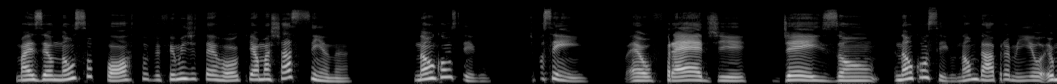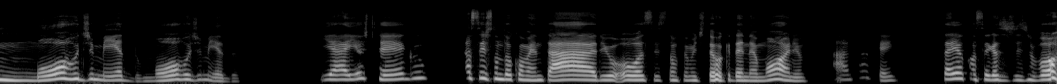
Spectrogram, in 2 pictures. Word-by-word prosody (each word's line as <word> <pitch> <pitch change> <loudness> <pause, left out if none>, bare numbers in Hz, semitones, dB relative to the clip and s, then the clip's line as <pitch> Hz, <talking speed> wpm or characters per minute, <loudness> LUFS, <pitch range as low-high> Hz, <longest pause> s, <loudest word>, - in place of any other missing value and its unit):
Mas 210 +2 +3
eu 215 -1 +5
não 220 +7 +3
suporto 215 - -1
ver 205 -1 -11
filme 235 +6 +2
de 250 0 -4
terror 200 -5 -1
que 210 +4 -3
é - - +4
uma 235 +1 +2
chacina. 185 - -2 0.6
Não 245 +7 +6
consigo. 185 - -4 0.4
Tipo 200 +7 -20
assim, 170 - -3 0.4
eh, 175 +1 +1
o 175 - +2
Fred, 175 -3 +3 0.3
Jason, 180 -2 +2 0.2
não 240 +6 +4
consigo, 275 - -4
não 210 +9 -1
dá 195 -3 +1
para 230 +1 -6
mim, 180 -3 -8
eu 185 -2 -2
eu 210 - +3
morro 205 +7 +3
de 235 +4 -6
medo, 190 -8 -6
morro 190 +9 -2
de 210 +2 -13
medo. 155 -9 -12 0.8
E 225 +2 -7
aí 225 +1 -1
eu 275 - -3 0.2
chego, 245 +6 -3 0.4
assisto 280 -2 -3
um 245 - +2
documentário, 200 -1 +2
ou 205 0 +1
assisto 195 -1 -7
um 195 - -6
filme 190 0 -9
de 170 - -19
terror 195 +1 +2
que 205 - -12
tem 185 -1 -2
demônio. 175 -1 -1 0.3
Ah, 215 - -16
está 300 +8 -28
ok, 185 - -16 0.5
daí 245 +2 +2
eu 265 - 0
consigo 220 -3 -4
assistir 195 -1 -6
de 205 +1 -7
boa. 215 +9 +6
200 Hz, 165 wpm, -24 LUFS, 180-230 Hz, 0.8 s, Não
